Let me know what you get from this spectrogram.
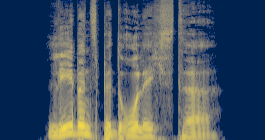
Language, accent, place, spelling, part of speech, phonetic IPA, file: German, Germany, Berlin, lebensbedrohlichste, adjective, [ˈleːbn̩sbəˌdʁoːlɪçstə], De-lebensbedrohlichste.ogg
- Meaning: inflection of lebensbedrohlich: 1. strong/mixed nominative/accusative feminine singular superlative degree 2. strong nominative/accusative plural superlative degree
